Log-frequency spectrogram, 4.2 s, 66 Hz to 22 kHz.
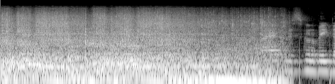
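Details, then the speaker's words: Rebuilt Ford 302 V8 in a 1967 Mustang, quick start on uncapped open headers after cam timing corrected: loud, choppy deep rumble firing evenly for a few seconds before shutoff; runs properly. "Of course, right now it's just uncapped headers, but we're going to go ahead and give it a quick start and let you hear it."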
